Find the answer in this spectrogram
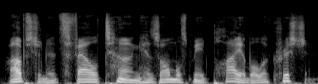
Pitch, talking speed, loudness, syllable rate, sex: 100 Hz, 170 wpm, -19 LUFS, 5.4 syllables/s, male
